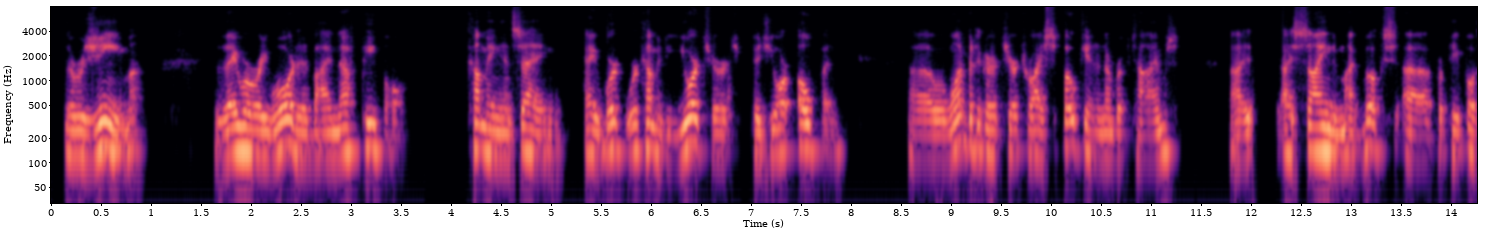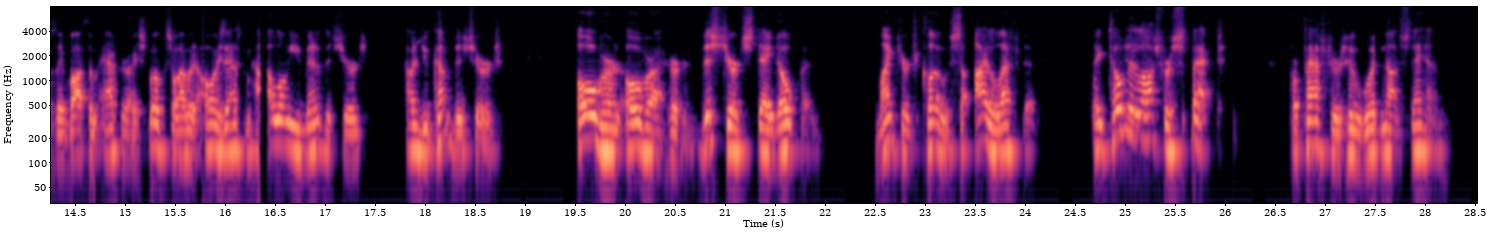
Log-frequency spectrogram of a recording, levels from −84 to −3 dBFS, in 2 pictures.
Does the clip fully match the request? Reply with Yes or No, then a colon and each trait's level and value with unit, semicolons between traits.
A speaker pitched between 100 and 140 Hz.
Yes: low, 135 Hz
